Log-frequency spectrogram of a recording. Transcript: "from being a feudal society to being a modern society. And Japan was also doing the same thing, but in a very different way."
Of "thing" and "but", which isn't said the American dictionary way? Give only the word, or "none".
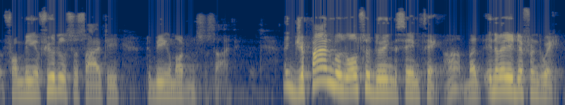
none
